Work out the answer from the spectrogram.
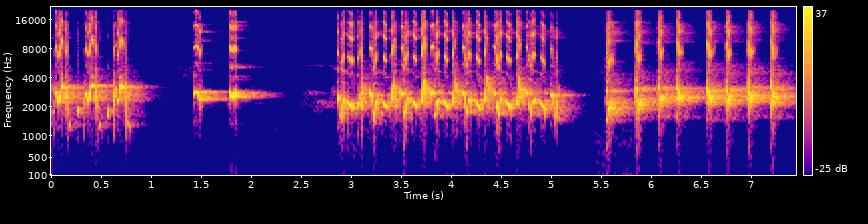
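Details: Yellow-vented bulbul in agitated fighting song, used to provoke other bulbuls: bursts of rapid chattering notes, a brief flat whistle, then a fast wavering series of bubbly notes and a final string of sharp repeated chirps.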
